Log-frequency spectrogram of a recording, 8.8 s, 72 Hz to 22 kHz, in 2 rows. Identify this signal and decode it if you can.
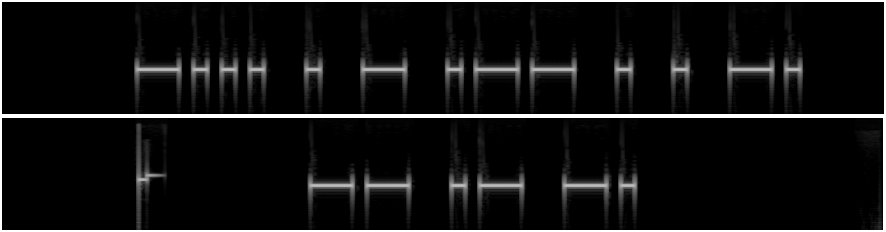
Morse code, heard as a keyed tone, about 17 wpm, 700 Hz. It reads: BETWEEN MAN
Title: Sets of 2 Words - New Word Drill - 17wpm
